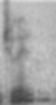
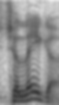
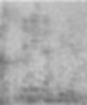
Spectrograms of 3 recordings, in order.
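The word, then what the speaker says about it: चलेगा: Kukum Chalena?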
